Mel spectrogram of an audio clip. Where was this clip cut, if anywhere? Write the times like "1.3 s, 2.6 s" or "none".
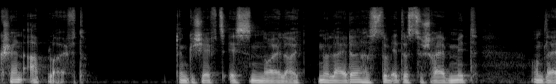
1.8 s, 3.0 s, 3.9 s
